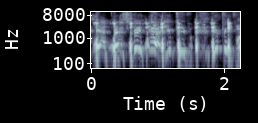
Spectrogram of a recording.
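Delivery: cracking up as he says it; giggling high through you people; laughing. Real, not acted. Laughing while mocking phrase.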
